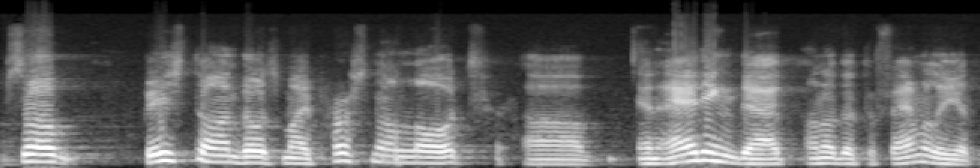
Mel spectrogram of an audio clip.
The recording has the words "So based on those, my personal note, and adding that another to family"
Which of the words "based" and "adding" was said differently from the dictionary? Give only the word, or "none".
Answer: none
